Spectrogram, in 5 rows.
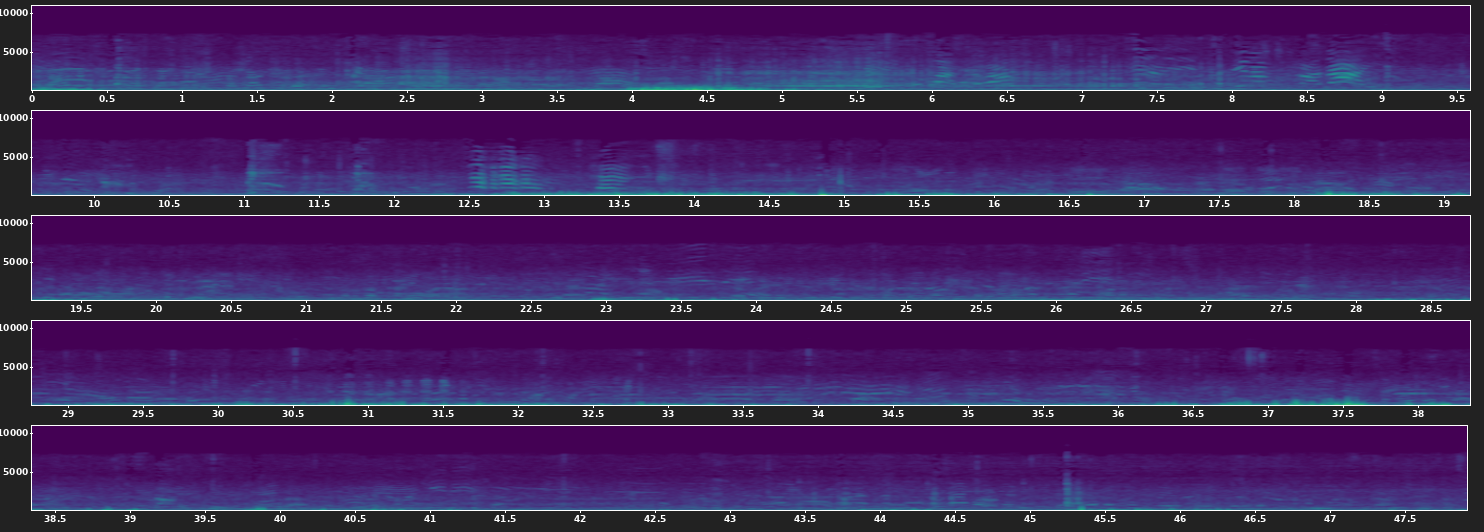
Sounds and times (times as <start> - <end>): Speech: 0.0 - 47.9.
